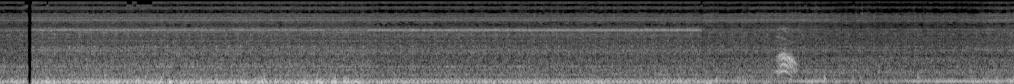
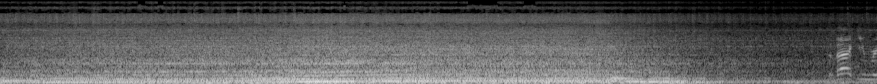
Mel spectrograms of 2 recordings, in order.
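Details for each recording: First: 1947 Plymouth Special Deluxe convertible, twin carbs, dual split exhaust: low, uneven, loping idle after mixture screws turned in from one and a half to about one turn; running too lean. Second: 1947 Plymouth Special Deluxe convertible with twin carbs: smooth, even idle, steady low beat, 21 inches mercury vacuum front and rear; carbs well balanced.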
